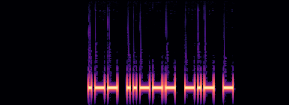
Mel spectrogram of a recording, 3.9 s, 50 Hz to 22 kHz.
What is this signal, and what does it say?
Morse code, heard as a keyed tone, about 27 wpm, 700 Hz. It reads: W2KT
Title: USA Call Signs - 4 Characters - 2x Character Spacing - 28wpm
